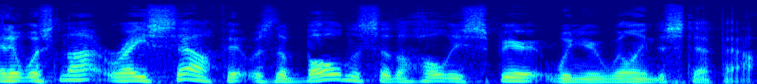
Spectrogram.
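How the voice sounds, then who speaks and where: With a Tennessee accent, a man talks at a very fast pace using lively intonation. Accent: Southern US (Tennessee). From US South, Memphis, Tennessee. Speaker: pastor and educator. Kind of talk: sermon. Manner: animated.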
